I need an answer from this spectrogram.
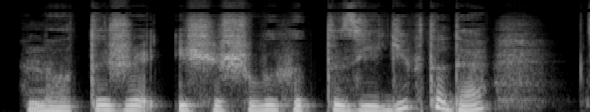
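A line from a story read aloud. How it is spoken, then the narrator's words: Quiet question. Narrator (Russian): тихо спросил Отто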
